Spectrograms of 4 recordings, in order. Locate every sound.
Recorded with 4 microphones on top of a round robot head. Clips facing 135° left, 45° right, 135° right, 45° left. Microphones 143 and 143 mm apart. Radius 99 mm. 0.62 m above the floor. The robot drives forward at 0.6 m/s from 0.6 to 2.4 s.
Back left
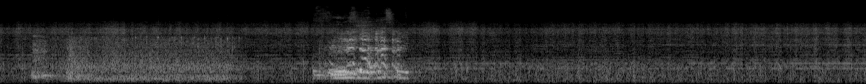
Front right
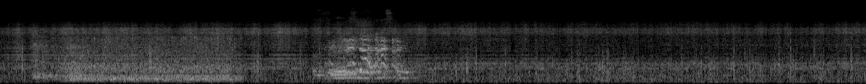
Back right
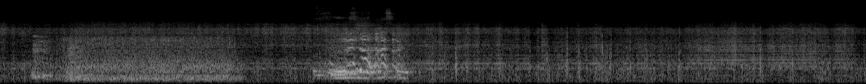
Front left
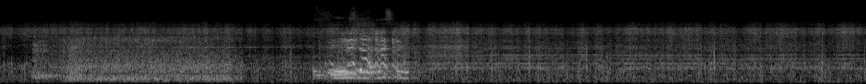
0.3 s a cough: 170° left, 3.5 m
3.1 s laughter: 120° left, 0.6 m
